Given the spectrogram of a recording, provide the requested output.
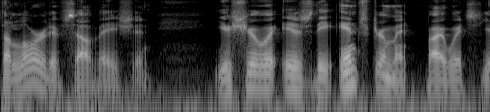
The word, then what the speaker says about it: Yeshua: As mentioned, the Hebrew word for salvation is Yeshua, with the accent on the last syllable, and is a feminine noun, but it is personalized in the masculine form of the Hebrew noun.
